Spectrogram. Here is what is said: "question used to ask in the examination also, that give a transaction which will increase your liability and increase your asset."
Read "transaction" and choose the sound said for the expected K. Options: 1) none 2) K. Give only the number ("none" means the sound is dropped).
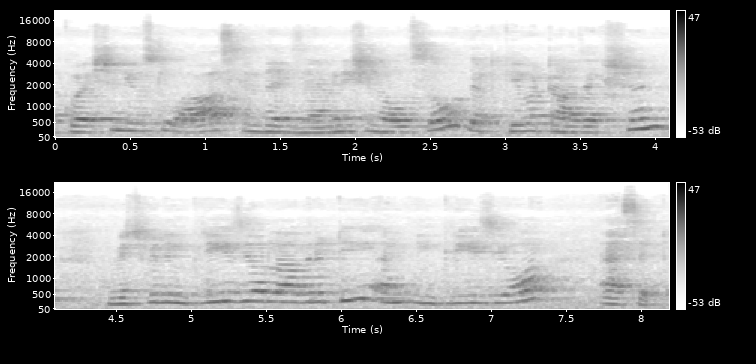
2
